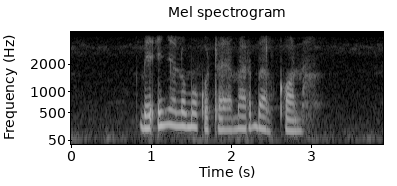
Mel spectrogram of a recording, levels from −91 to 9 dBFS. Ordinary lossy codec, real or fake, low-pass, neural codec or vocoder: none; real; 3.6 kHz; none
